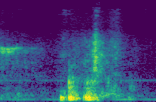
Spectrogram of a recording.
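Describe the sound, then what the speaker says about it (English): A dog named Marty whimpering in his sleep while dreaming, two short soft whines close by in a quiet room. "Marty, wake up. My dog is dreaming."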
